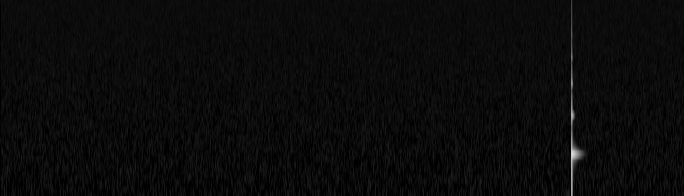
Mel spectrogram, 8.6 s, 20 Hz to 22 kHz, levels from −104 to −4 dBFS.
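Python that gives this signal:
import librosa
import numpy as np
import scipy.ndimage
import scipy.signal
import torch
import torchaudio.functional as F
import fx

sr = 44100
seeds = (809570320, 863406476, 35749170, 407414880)

y = fx.strike_wood(sr, length_s=0.45, level_db=-12.5, body='bar', hz=833.0, decay_s=0.13, tilt_db=8.5, modes=5)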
